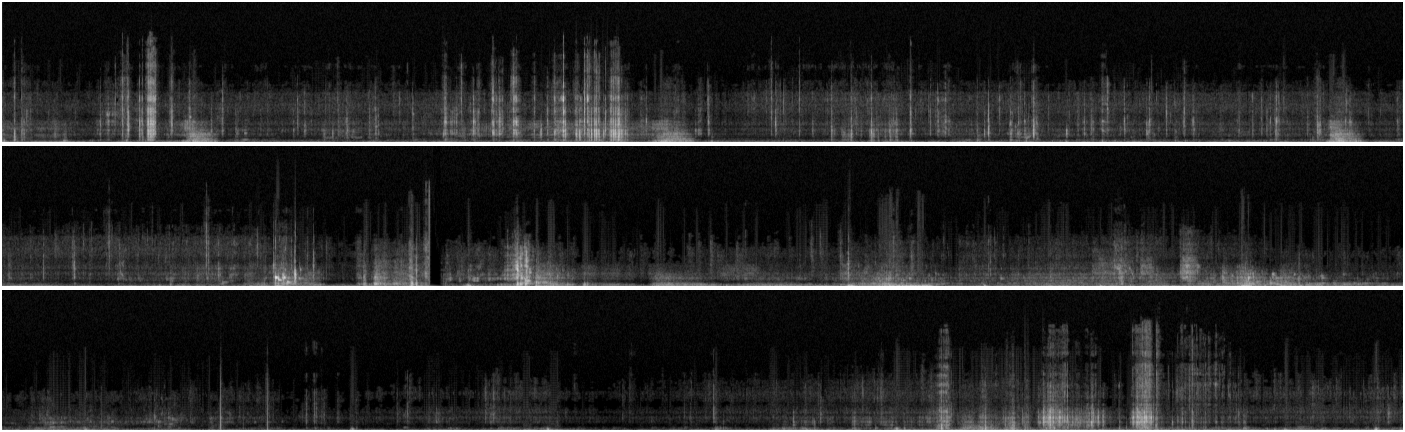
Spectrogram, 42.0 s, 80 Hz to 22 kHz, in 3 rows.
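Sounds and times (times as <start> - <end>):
water sloshing and gurgling: 0.0 - 42.0
low rumble: 13.2 - 32.0.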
